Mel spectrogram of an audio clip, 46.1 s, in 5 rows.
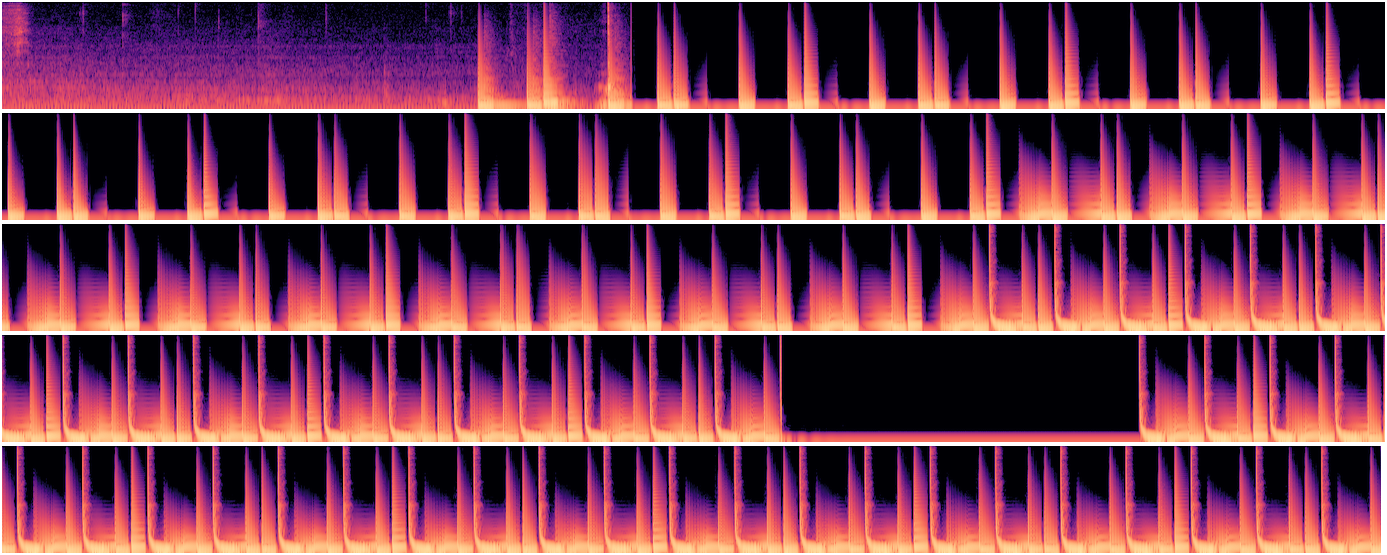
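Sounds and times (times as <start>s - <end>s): plucky synth bass notes: 3.2s - 4.2s, 24.8s - 32.9s, 35.3s - 46.0s
kick drum: 24.8s - 32.9s, 35.3s - 46.0s.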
